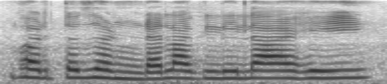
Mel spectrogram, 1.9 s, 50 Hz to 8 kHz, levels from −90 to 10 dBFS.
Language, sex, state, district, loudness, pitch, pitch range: Marathi, female, Maharashtra, Aurangabad, -14 LUFS, 260 Hz, 255-275 Hz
